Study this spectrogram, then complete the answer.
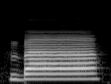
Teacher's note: با دونوں ہونٹوں کے تری والے حصے کے ملنے سے ادا ہوتا ہے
